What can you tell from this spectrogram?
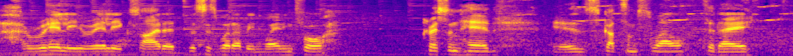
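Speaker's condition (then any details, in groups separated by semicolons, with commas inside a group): No condition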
